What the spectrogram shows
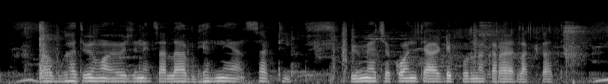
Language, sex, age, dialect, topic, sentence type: Marathi, male, 18-24, Northern Konkan, banking, question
